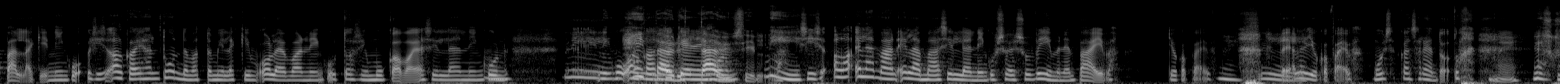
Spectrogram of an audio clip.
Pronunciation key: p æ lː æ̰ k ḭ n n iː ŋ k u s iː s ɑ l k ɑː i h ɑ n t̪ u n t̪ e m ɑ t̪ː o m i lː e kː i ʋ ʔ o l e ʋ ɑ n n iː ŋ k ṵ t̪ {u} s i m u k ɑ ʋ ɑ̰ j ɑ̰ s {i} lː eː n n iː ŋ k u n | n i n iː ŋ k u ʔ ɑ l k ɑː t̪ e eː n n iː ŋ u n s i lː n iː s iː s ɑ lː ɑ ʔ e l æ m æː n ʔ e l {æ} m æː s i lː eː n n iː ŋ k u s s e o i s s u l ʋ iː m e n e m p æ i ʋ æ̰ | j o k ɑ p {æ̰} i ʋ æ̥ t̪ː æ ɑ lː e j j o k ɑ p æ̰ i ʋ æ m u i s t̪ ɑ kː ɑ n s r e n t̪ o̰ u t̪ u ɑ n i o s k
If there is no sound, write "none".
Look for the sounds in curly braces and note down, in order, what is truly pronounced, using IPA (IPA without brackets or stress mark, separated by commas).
o, i, æ, æ̰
